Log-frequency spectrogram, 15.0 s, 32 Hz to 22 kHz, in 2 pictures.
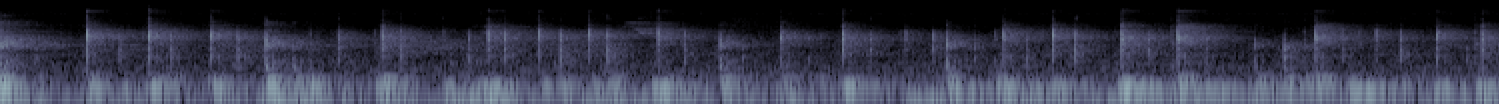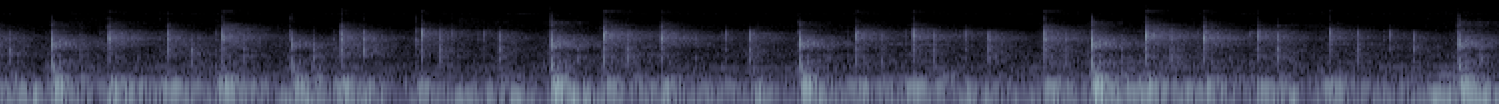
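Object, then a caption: Mechanical keyboard with plastic keycaps. Fingertips slowly type on a 75% mechanical keyboard with ABS keycaps in a light blue plastic case. A steady stream of short, sharp, bright taps clatters over a constant low hum, each keystroke dying away almost instantly.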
